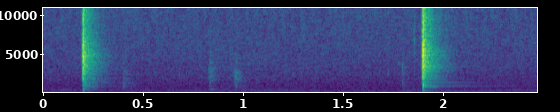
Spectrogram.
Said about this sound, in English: Water, slowly, but surely, dripping into his canteen.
